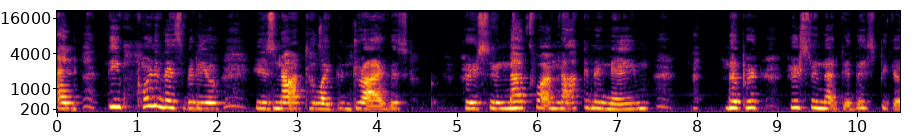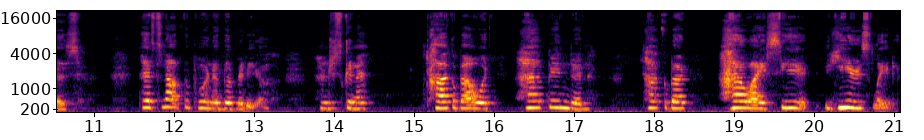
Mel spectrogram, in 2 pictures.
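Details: Adult woman with cerebral palsy who has stuttered all her life, including blocks with mouth held open while trying to get words out; uses techniques to minimize it but will always stutter; stuttering.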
